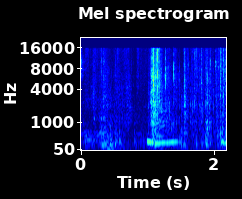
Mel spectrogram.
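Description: Paper cards rustling and crinkling as they are handled and lowered, followed about a second in by a woman's short spoken 'yeah'.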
